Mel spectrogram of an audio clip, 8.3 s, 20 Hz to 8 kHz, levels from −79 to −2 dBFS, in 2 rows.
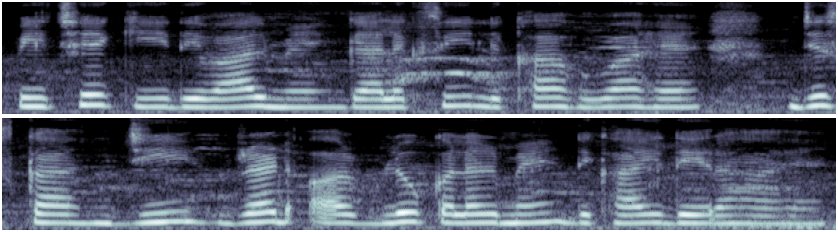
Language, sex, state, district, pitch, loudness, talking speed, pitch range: Hindi, female, Uttar Pradesh, Lucknow, 225 Hz, -16 LUFS, 135 wpm, 215-235 Hz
